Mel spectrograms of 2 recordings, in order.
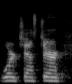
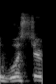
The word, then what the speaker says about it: Worcester: to emphasize that pronunciation you can see here from the spelling it does look like worchester it is actually worcester massachusetts so we do drop a few letters there in the middle to get that pronunciation but if you're going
